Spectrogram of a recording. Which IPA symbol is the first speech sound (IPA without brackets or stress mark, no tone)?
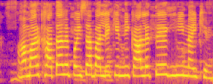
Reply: ɦ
